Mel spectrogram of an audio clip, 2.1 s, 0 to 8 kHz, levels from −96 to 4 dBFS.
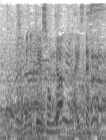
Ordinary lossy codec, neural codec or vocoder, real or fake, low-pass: MP3, 64 kbps; none; real; 7.2 kHz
